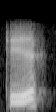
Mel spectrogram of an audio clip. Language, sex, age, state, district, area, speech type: Kashmiri, male, 18-30, Jammu and Kashmir, Anantnag, rural, conversation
